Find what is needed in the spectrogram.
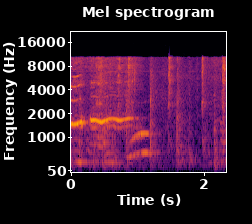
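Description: A woman crying in long, high, wavering wails in the first second, then in shorter rising cries that trail off near the end.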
